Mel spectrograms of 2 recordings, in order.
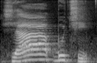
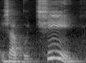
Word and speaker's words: jabuti: jabuti mais uma vez eu não digo jabuti tampouco jabuti fica estranho essa pronúncia mas se eu disser jabuti eu consigo manter uma pronúncia adequada mesmo arrastando essa letra portanto nessa palavra a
